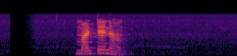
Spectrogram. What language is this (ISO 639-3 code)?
sin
